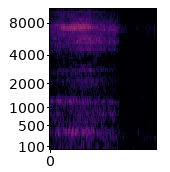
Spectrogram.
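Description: Pencil lead of a drawing compass scratching across paper as it sweeps one arc, a faint dry rasp lasting about a second and a half.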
